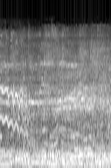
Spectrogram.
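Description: Background music with a horse whinnying at the very start: one wavering call falling in pitch, lasting under a second.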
